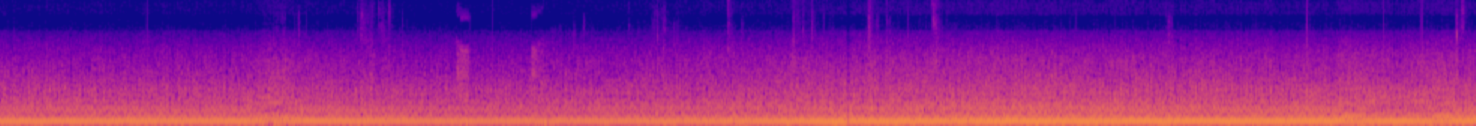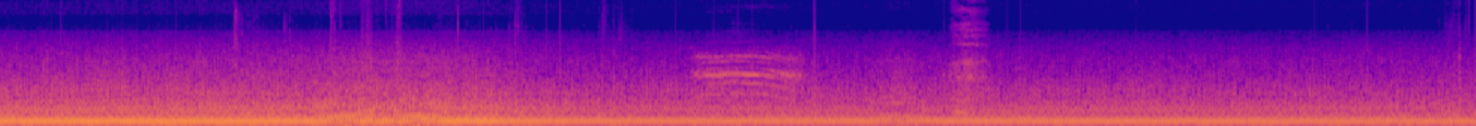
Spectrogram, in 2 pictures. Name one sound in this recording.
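A diesel locomotive engine idles with a steady low rumble.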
